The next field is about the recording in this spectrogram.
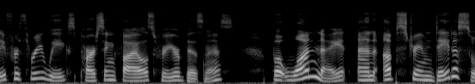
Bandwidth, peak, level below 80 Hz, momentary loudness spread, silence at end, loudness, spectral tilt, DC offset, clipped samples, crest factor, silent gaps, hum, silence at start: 13.5 kHz; -8 dBFS; -54 dBFS; 9 LU; 0 s; -27 LUFS; -4.5 dB/octave; under 0.1%; under 0.1%; 18 dB; none; none; 0 s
